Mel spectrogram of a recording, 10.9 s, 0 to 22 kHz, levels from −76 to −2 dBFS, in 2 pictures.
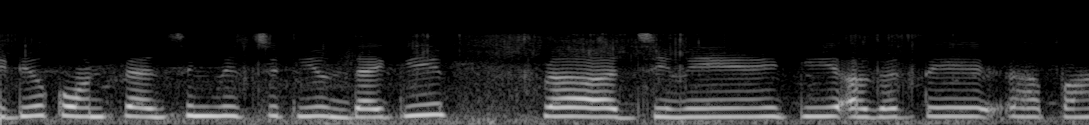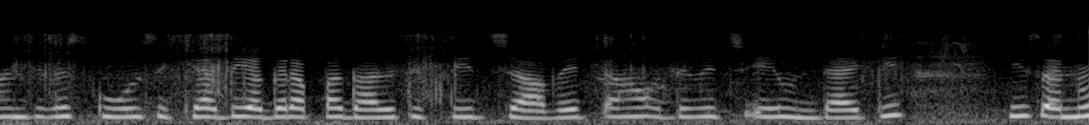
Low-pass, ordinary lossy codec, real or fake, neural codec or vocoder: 7.2 kHz; none; real; none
